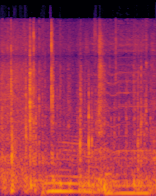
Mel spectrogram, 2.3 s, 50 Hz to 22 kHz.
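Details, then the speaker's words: Saab 9-5 Turbo, not driven for several years, at key-on after reconnecting the battery: a steady low electric hum with a few faint clicks and no engine running, as the fuel pump primes normally. ", dù sao thì máy bơm vẫn chạy, đi thôi."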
